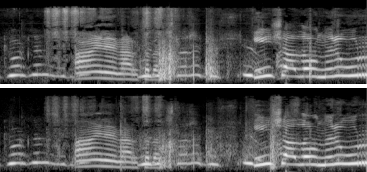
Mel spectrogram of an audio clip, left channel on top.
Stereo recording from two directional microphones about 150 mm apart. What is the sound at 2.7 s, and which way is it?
Speech, 30° right (ahead or behind).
